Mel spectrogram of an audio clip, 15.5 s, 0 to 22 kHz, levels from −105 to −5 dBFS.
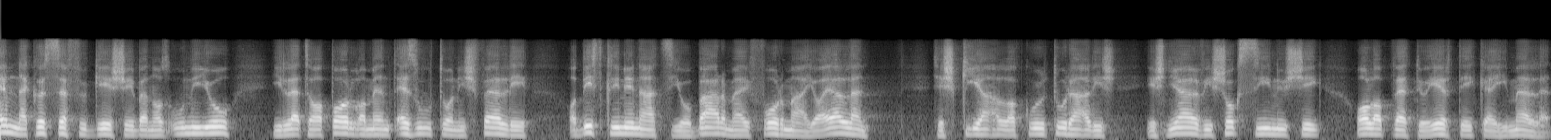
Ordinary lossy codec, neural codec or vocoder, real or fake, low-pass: none; codec, 16 kHz, 0.3 kbps, FocalCodec; fake; none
